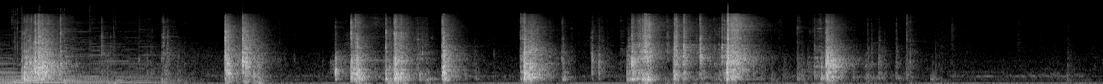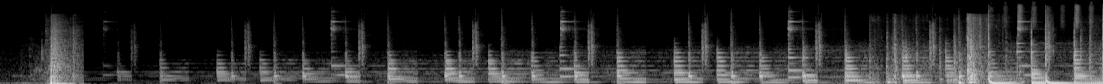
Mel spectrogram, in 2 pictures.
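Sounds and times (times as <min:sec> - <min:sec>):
freezer items knocking and clattering: 0:02.2 - 0:09.2.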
